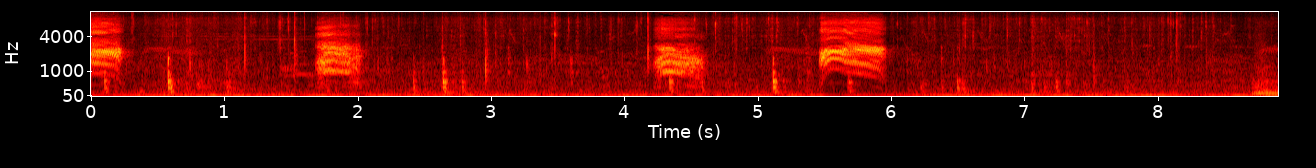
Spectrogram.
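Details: Crows squabbling over food in the morning give loud, harsh caws, each about half a second long, spaced irregularly with quiet gaps of one to two seconds between them.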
